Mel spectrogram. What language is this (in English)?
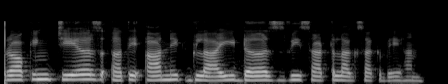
Punjabi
